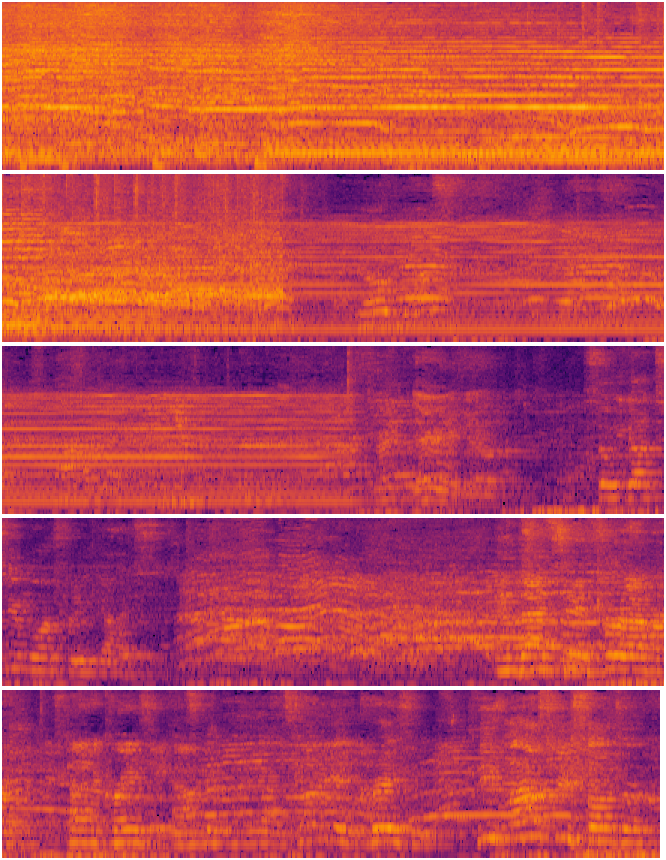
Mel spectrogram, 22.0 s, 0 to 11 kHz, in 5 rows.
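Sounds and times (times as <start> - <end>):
crowd shouting and whooping: 0.0 - 6.8, 14.4 - 18.0, 18.8 - 21.7
ska-punk band with horns: 0.0 - 11.1.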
